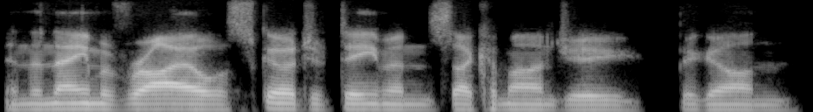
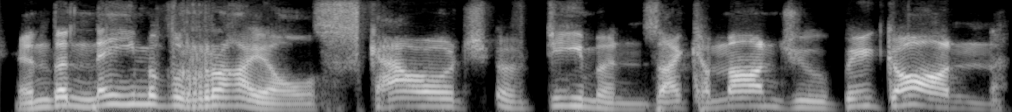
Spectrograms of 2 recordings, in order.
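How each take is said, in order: First: Put-on bored teenager. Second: Grand, commanding spell casting; dramatic incantation. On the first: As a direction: say it like you couldn't care less. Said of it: "who sounds like a bored teenager". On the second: Retold or imitated. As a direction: intone it like a wizard's command. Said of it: "I will try and deliver them in the way that fake Stan Lee delivered them".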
